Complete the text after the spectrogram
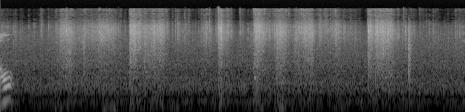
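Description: Plastic rustles close by.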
